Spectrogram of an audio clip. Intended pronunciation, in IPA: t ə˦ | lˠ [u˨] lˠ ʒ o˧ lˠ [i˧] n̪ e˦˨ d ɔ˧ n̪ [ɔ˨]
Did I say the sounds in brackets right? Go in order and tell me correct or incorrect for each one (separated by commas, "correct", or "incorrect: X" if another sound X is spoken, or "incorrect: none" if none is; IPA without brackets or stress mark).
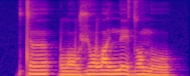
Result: incorrect: o˨, correct, incorrect: o˨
